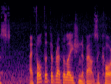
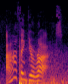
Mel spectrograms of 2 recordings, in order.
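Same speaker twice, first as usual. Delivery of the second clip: higher folksy Southern voice; Southern pony drawl; 4 dB louder, slower than usual. A narrator's reading. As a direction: tease her like a country colt. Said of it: "Calamity agreed".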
